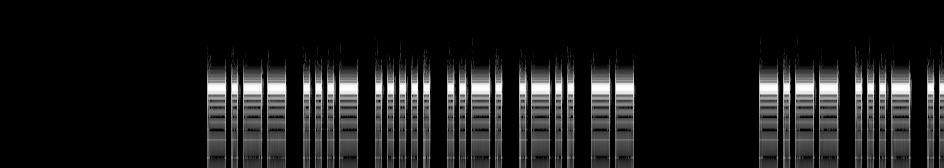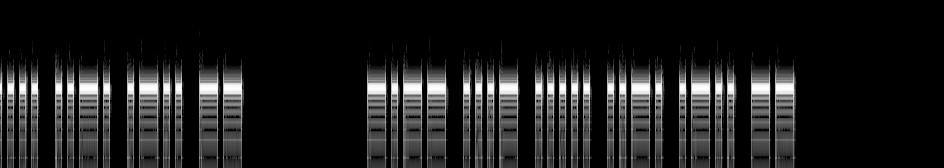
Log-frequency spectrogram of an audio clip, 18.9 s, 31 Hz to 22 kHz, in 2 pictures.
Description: Morse code, heard as a keyed tone, about 21 wpm, 700 Hz. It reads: YV5FLM YV5FLM YV5FLM
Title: DXCC-100 Call Signs - 6 Characters - Repeated 3x - 20wpm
